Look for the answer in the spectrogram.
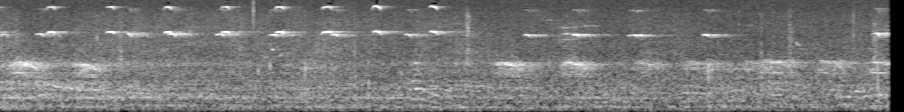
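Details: Jungle babblers in a coffee plantation at Yercaud give high, squeaky notes about twice a second over a steady harsh, chattering background.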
